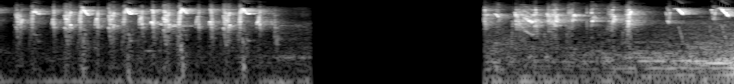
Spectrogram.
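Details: Long-tailed shrike, cendet, in a full-fill master song for training captive birds: fast, high, twittering chatter, a pause of silence, then more jumbled chirps and short whistles.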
